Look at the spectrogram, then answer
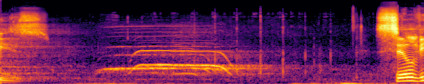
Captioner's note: audience cheering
